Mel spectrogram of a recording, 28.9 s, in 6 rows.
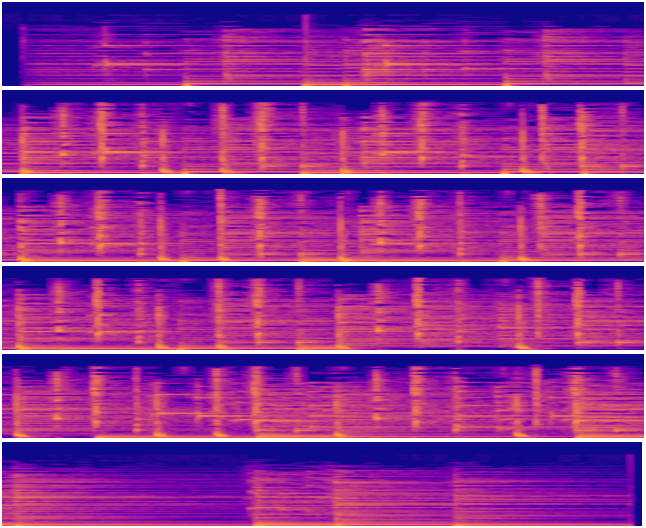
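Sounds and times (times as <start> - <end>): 
music: 0.2 - 28.8.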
